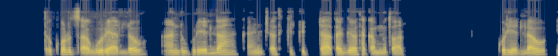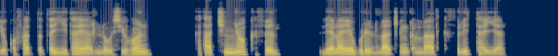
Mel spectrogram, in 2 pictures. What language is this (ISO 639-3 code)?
amh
